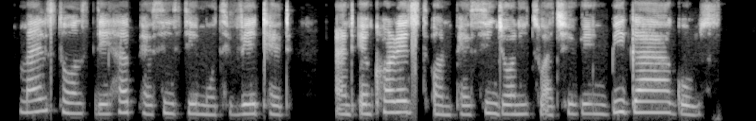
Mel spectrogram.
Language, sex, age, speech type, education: Nigerian Pidgin, female, 15-29, spontaneous, tertiary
